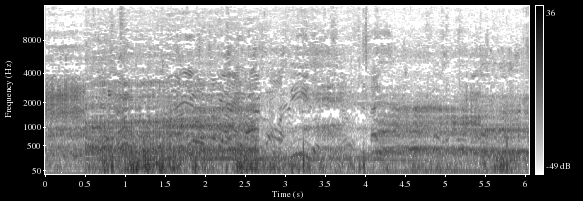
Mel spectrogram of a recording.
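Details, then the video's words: Deep, throbbing rumbles and gurgling grunts from a camel while mating, heavy in low tones. There is a brief dip in the middle before the rough rumbling resumes. "Camel love full video|| mating sounds"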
